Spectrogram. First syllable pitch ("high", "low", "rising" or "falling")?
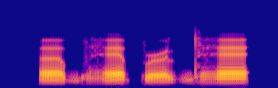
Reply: low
